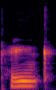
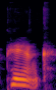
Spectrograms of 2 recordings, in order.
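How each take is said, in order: First: The vowel differs from the plain short A. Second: The vowel is the plain short A sound. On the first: The speaker calls it right. "this is an exception. ... it's tank" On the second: The speaker calls it wrong. "It's not tank"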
